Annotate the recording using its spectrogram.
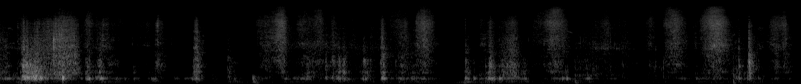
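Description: A rolled-up sheet of watercolour paper with a tissue-paper collage, rolled back and forth under the palms on a plastic sheet: a series of soft papery rubs and rustles as the warped sheet is curled the opposite way to uncurl it.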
